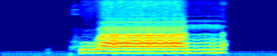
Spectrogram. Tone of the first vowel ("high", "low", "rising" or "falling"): high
